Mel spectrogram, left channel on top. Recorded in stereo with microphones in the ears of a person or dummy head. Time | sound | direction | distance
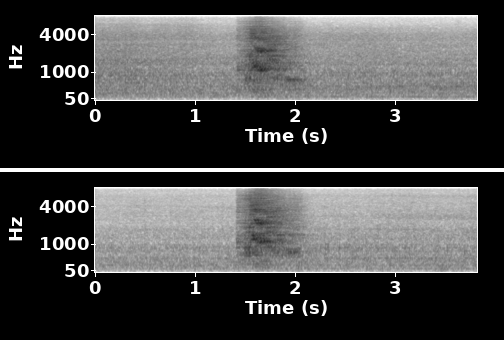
1.4 | a zipper | 55° right (ahead or behind) | 1.2 m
